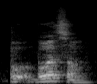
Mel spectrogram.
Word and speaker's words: Burzum: 100000 mal entschuldigt so bsum oder Burzum Burzum was bsum oder bum B r Z m bum glaube ich wde ausgesprochen ja war okay das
